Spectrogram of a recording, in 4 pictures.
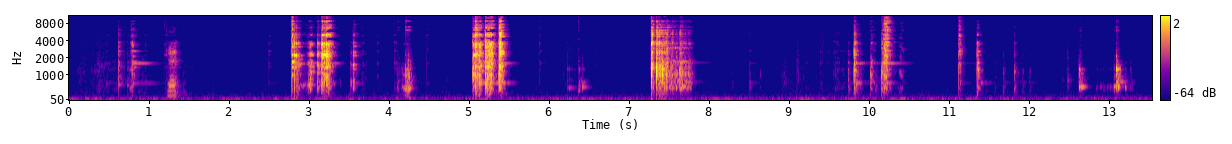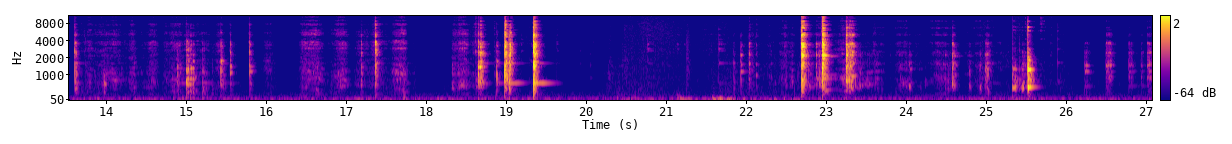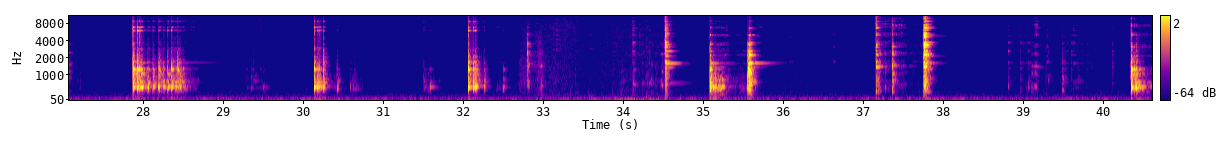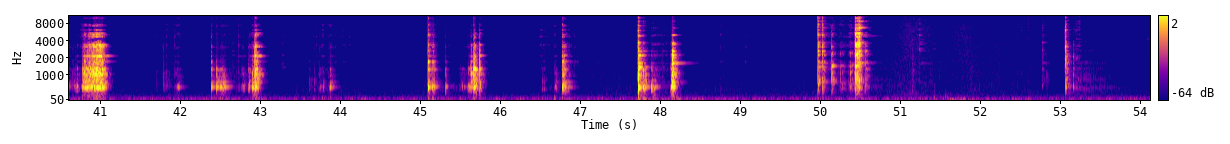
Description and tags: Glass dishes
Assorted dishes being sat down, picked up, stacked
bowls, cups, down, glass, plates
